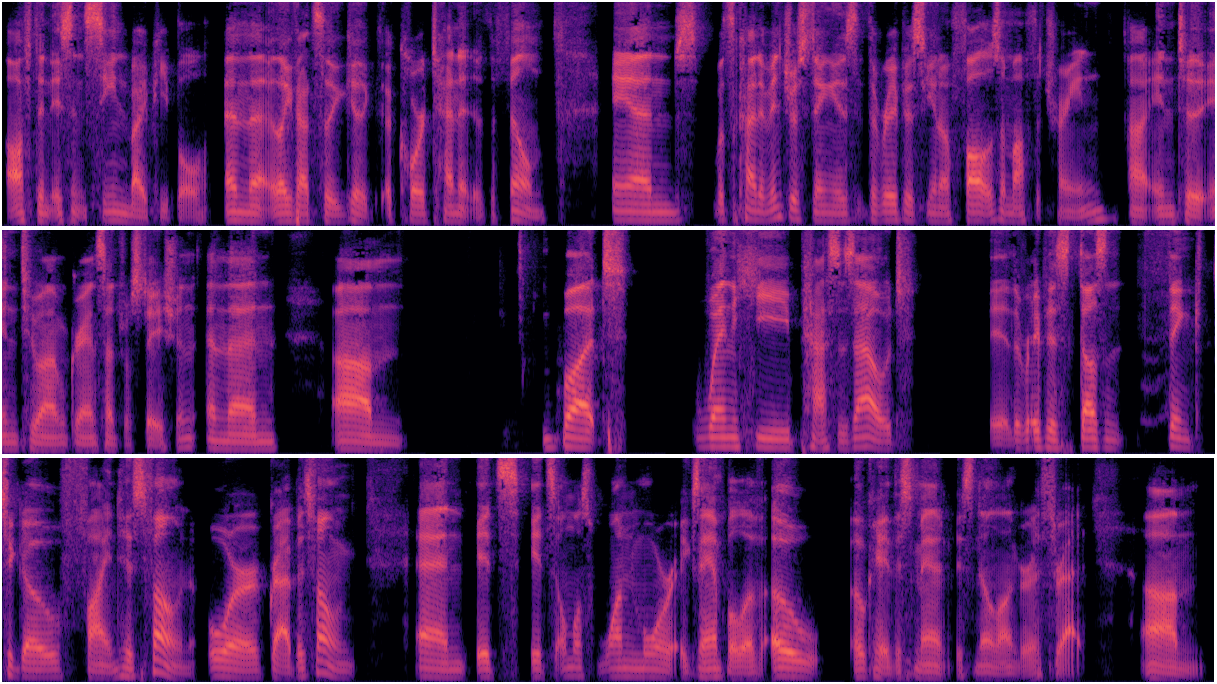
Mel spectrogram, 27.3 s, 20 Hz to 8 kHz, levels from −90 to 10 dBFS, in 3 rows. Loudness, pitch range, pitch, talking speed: -25 LUFS, 95-110 Hz, 105 Hz, 170 wpm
